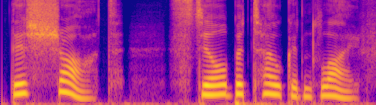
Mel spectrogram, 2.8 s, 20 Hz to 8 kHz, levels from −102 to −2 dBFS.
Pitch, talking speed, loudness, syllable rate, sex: 210 Hz, 105 wpm, -18 LUFS, 3.6 syllables/s, female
